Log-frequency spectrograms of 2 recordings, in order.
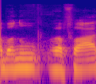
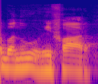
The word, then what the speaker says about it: بنو غفار: ہیں۔ قبیلہ آپ کا بنو غفار یا بنو غفار، دونوں پروننسیشن جو ہیں، دونوں تلفظ جو ہیں ان کے ساتھ بولا جاتا ہے۔ عربک کے کئی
